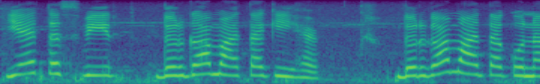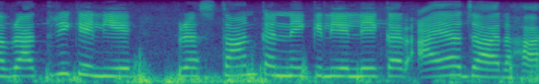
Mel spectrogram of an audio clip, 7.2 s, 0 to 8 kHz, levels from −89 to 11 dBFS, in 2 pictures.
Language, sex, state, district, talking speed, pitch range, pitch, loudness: Hindi, male, Madhya Pradesh, Katni, 165 wpm, 285-320 Hz, 300 Hz, -13 LUFS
